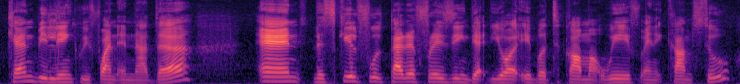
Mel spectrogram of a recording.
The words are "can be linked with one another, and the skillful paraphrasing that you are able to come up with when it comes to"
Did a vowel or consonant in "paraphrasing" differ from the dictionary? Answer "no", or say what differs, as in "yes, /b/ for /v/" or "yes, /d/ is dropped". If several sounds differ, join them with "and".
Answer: no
